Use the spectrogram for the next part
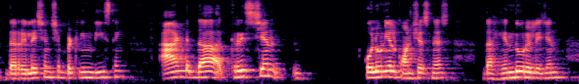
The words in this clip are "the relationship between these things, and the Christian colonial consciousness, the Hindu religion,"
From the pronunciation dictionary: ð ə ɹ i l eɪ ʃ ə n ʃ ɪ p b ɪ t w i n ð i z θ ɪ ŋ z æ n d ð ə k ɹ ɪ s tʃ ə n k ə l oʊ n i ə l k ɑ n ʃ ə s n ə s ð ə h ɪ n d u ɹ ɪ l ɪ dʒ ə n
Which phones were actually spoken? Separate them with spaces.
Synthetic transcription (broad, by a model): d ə ɹ i l eɪ ʃ ə n ʃ ɪ p b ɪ t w i n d i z t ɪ ŋ æ n d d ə k ɹ ɪ s tʃ ə n k ə l oʊ n i ə l k ɑ n ʃ ə s n ə s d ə h ɪ n d u ɹ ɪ l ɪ dʒ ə n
